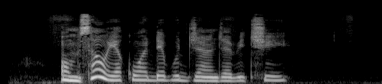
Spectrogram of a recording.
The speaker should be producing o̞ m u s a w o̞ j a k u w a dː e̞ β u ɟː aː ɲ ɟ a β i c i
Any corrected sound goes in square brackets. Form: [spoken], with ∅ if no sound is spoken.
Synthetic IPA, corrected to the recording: o̞ m u s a w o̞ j a k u w a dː e̞ β u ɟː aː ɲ ɟ a β i c i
